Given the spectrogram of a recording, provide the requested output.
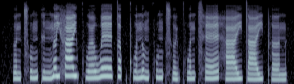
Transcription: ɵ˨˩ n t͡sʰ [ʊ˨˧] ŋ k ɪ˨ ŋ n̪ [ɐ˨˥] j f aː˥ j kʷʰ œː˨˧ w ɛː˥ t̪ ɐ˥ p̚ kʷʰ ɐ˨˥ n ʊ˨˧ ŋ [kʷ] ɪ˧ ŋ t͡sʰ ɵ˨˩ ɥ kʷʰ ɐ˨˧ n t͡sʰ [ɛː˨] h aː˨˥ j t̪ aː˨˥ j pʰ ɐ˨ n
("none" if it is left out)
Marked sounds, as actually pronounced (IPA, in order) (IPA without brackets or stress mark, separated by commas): ʊ˨˥, ɐ˥, kʷʰ, ɛː˨˥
